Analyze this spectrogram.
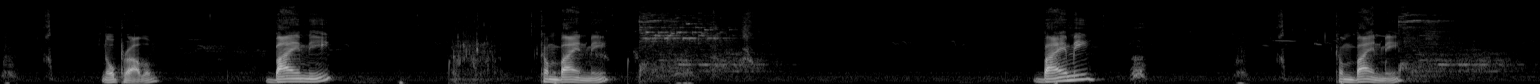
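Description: A man speaks with animation into a nearby microphone, in short bursts.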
